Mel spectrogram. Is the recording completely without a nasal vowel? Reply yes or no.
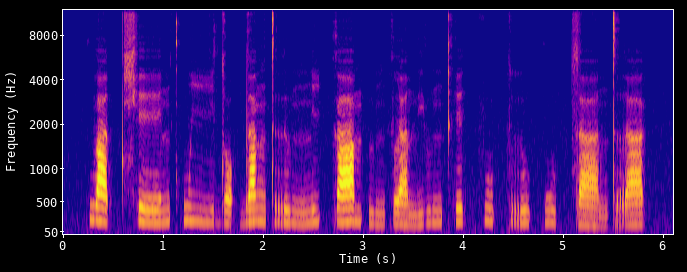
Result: yes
